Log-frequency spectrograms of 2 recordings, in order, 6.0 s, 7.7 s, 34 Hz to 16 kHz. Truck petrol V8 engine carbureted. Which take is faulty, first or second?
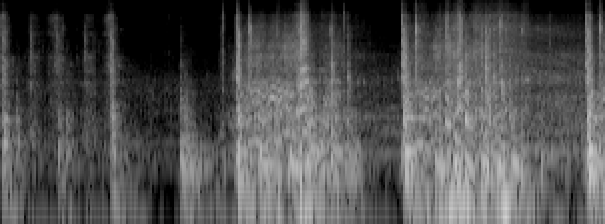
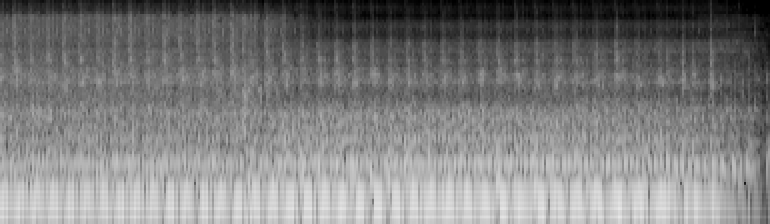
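second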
